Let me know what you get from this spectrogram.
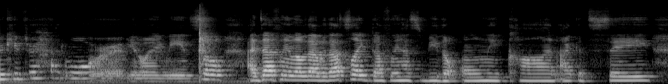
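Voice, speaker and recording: Audible room echo surrounds this recording. A woman talks fairly quickly. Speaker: hair vlogger. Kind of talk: tutorial. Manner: fast; animated.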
